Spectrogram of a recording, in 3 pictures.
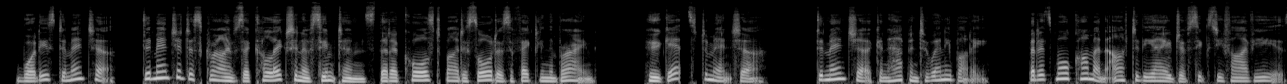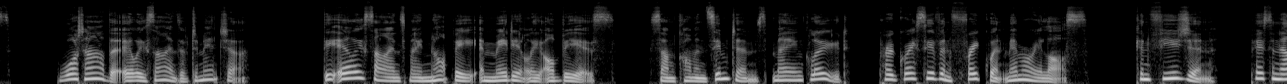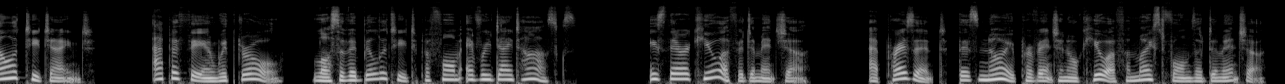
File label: female australian voice over narrative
